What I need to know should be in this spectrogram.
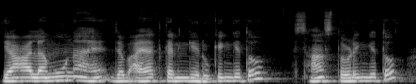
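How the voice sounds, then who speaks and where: A man teaching Quran reading in Hindi-Urdu. He explains the rules for stopping in casual speech, then recites each verse slowly and draws it out. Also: on the high side, warm tone. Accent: Indian or Pakistani Hindi-Urdu. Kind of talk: slow step-by-step recitation lesson.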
